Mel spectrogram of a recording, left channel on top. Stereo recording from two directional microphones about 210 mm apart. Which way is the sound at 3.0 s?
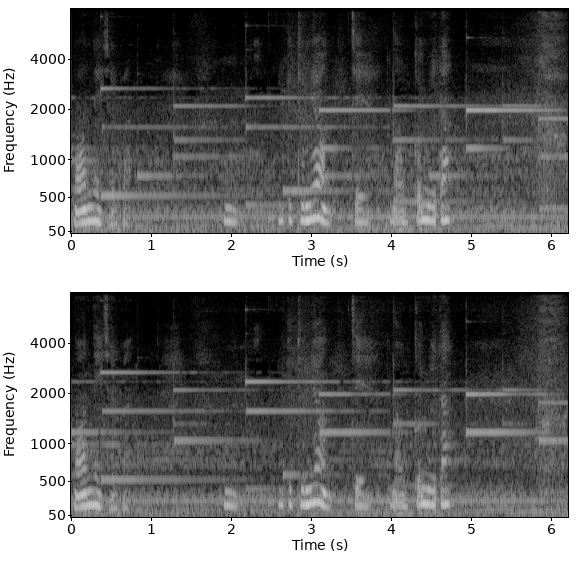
5° left (ahead or behind).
